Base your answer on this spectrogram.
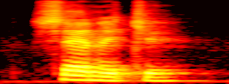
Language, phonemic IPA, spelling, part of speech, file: Dutch, /ˈsɛːnəcə/, scènetje, noun, Nl-scènetje.ogg
- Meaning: diminutive of scène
